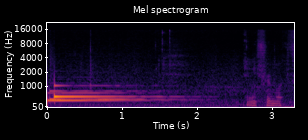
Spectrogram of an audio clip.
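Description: A computer alert chime rings once and slowly fades.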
